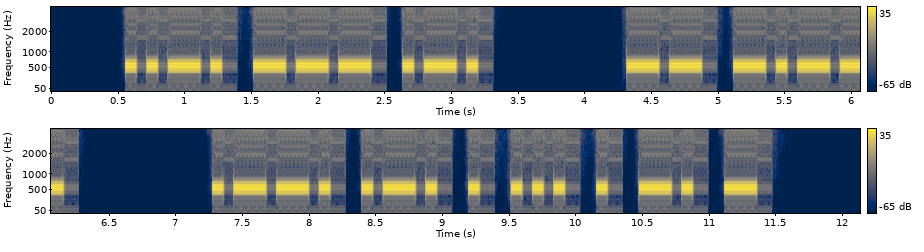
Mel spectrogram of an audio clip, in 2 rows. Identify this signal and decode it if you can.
Morse code, heard as a keyed tone, about 15 wpm, 550 Hz. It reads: FOR MY PRESENT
